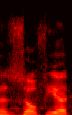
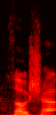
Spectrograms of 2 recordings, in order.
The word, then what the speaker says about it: Zofia: as we roll into zofia Tula zosha I should say is the way people pronounce her name she was the World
